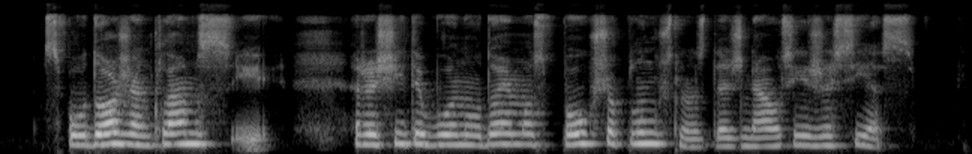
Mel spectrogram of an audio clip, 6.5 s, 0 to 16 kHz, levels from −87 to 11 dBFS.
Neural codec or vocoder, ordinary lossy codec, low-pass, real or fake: none; AAC, 96 kbps; 14.4 kHz; real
